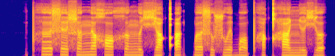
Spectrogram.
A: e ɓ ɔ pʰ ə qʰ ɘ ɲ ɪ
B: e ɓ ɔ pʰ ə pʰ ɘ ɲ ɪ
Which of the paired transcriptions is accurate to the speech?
A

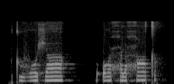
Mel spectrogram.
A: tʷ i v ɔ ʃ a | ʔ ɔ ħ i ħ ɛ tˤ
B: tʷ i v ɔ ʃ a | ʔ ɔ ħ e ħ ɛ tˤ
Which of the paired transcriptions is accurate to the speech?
A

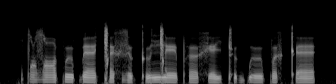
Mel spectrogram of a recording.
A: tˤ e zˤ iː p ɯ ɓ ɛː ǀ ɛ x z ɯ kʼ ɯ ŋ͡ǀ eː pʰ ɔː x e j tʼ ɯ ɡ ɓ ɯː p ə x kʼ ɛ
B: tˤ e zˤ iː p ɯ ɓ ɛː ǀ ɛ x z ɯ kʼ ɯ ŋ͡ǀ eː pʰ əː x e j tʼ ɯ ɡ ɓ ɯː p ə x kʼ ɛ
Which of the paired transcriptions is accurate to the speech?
B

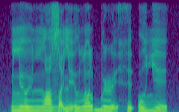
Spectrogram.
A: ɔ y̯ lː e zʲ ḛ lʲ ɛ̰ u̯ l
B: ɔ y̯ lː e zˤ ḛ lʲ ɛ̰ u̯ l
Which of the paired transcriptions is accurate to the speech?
B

